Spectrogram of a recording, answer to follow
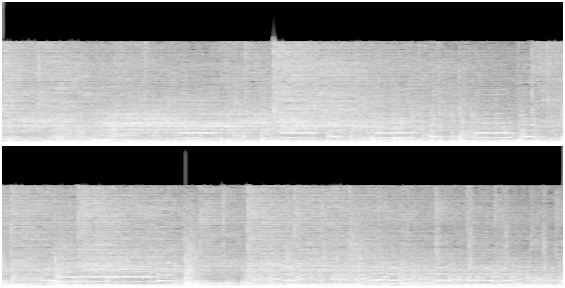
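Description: Jazz group playing: drum kit and electric bass, with a short high note repeated about five times in the first half over synthesizer and sampled textures.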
